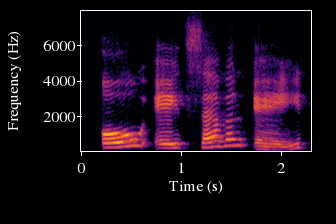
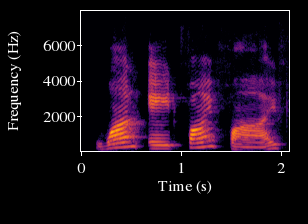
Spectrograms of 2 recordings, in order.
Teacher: Kita pecah-pecah pengucapannya. Nah, di setiap pecahan ini, penggalan ini, intonasinya harus naik.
